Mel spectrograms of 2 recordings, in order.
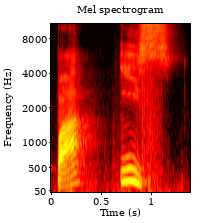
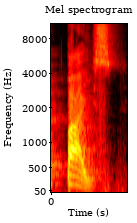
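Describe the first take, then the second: First: País in two higher beats, pa, then a stressed ÍS; país with the i strong and set apart from the a. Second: Paz as one quick syllable, pais, with a weak i; wrong pronunciation. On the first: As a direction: split país as pa... ÍS. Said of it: "a pronúncia do I agora é forte". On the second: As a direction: run the vowels of paz together into a single pais. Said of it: "não é paz". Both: Shown as a demonstration.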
